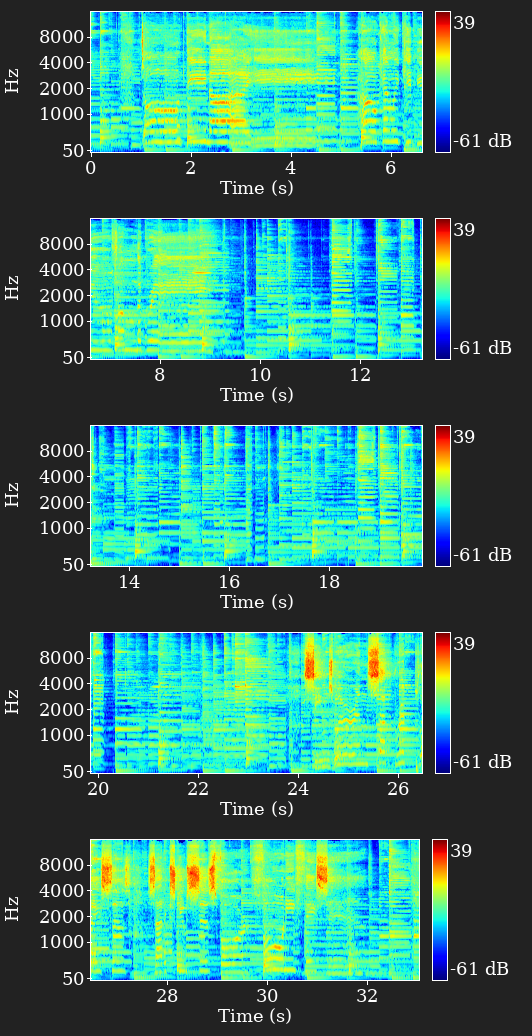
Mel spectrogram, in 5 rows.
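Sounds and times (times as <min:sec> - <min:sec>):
sharp percussive hits: 0:00.0 - 0:29.2
djembe hand drum: 0:00.0 - 0:33.0
fingerstyle acoustic guitar: 0:00.0 - 0:33.0.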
